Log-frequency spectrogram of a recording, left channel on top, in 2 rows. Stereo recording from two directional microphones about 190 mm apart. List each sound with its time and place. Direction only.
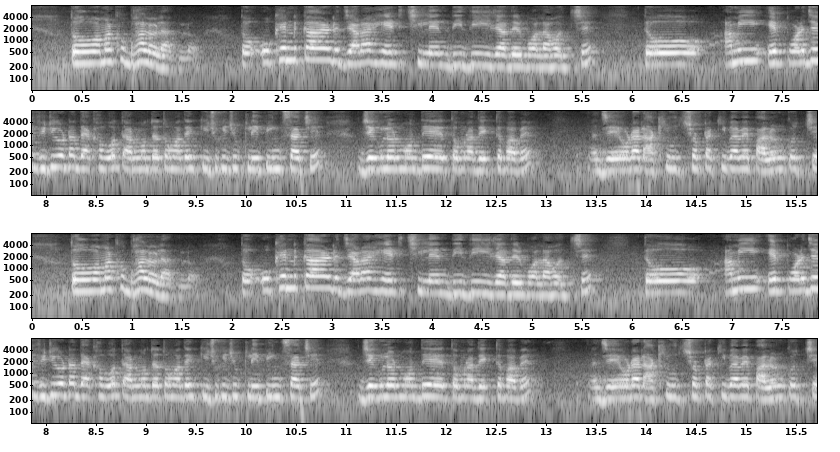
0.4 s a woman's voice: 5° left (ahead or behind)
